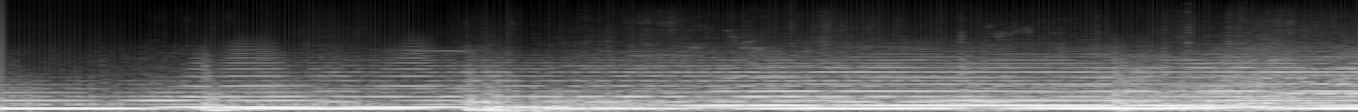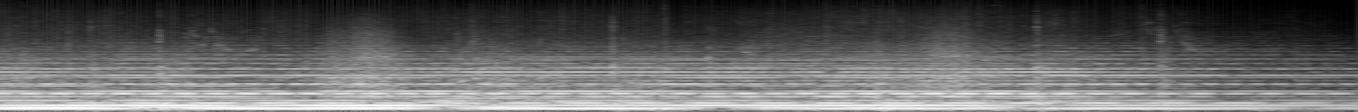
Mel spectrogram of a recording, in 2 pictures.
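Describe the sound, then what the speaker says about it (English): Sustained chords from a pump organ heard from inside the instrument, thick reedy drones shifting between harmonies, with soft mechanical thumps and pedal noise beneath, full and close. "So let's listen to the inside of a pump organ."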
